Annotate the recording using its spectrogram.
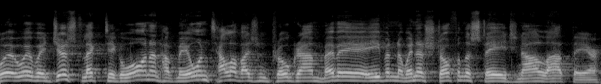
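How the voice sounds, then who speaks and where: A man with a strong Northern Irish accent and a high pitch speaks at a fairly quick pace in a cheerful tone, with hardly any pauses, very even loudness and ordinary pitch variation. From Northern Ireland. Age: young. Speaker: school student. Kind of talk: TV news interview answer. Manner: cheerful, comic.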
